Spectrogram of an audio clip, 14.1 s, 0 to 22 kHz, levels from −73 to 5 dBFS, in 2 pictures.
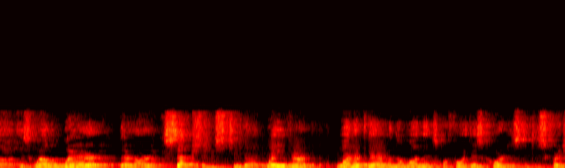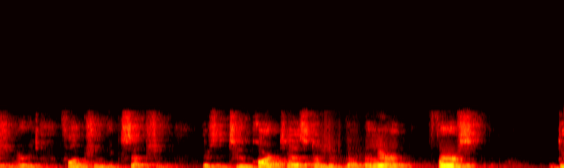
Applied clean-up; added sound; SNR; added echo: neural separator model SepFormer DNS4.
